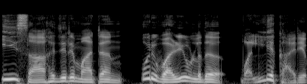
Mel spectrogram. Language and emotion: Malayalam, happy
